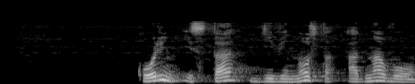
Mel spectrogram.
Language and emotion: Russian, neutral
